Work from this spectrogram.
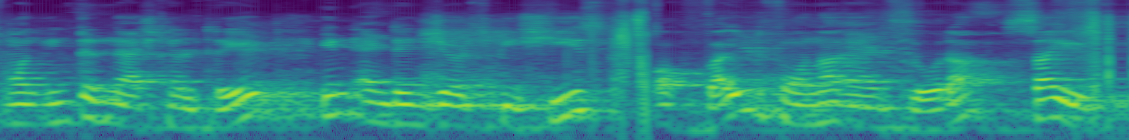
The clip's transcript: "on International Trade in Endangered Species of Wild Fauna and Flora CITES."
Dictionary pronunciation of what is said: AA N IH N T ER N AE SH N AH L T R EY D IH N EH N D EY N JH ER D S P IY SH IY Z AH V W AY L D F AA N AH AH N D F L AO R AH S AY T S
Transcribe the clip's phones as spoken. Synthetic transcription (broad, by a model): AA N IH N T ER N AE SH N AH L T R EY D IH N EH N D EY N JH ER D S P IY SH IY Z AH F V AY L D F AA N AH AH N D F L AO R AH S AY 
